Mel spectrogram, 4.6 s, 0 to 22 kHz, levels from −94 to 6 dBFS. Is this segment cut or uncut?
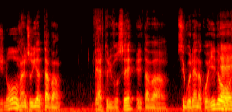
uncut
